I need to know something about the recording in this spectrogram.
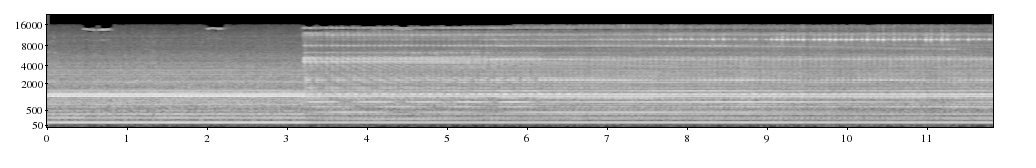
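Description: A milling machine motor hums steadily.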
